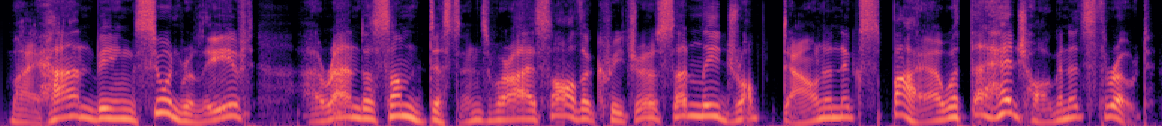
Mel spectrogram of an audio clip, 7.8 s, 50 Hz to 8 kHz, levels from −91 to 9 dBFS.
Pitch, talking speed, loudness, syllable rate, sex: 165 Hz, 200 wpm, -19 LUFS, 5.4 syllables/s, male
